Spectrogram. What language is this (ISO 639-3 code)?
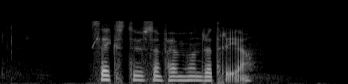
swe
